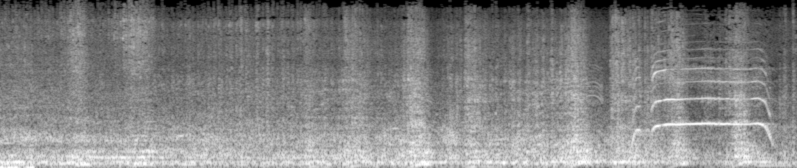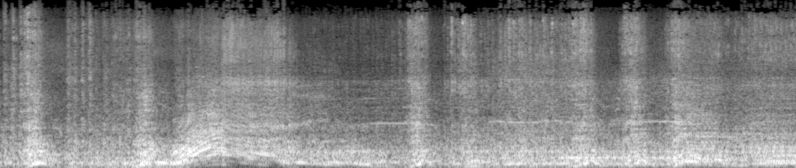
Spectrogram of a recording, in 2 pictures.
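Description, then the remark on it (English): Car engines rev and rumble through a busy outdoor crowd at a car show, with a rising, whining burst midway and steady mechanical noise throughout, voices chattering faintly in the background. “Welcome to the car show.”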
